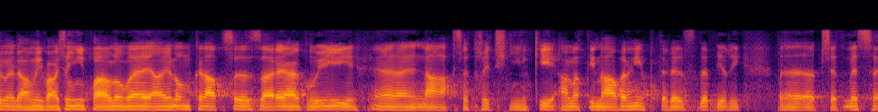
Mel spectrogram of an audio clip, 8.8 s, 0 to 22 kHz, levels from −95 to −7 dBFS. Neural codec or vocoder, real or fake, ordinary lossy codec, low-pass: codec, 16 kHz, 1 kbps, FunCodec, trained on Chinese and English, 50 frames a second; fake; MP3, 64 kbps; 7.2 kHz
